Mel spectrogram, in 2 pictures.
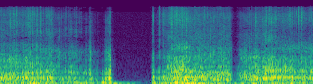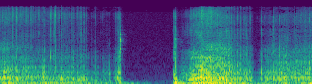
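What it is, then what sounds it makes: Foam microphone cover scratched by a roller. A metal-spiked derma roller is rolled across the black, soft, porous foam windscreen of a microphone, scratching the foam. It makes a dense, continuous scratchy rustle with a heavy low rumble, broken by two brief silences when the rolling stops.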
